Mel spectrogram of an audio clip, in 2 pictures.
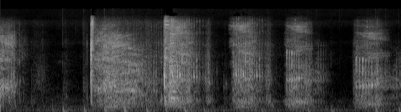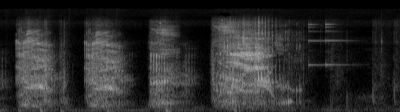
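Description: A sword strikes a creature with repeated hits.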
